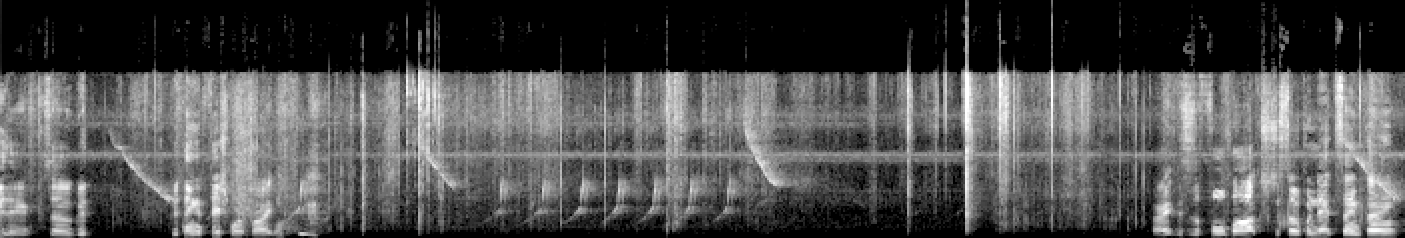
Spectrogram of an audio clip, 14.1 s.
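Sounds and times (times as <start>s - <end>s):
songbird chirping: 0.8s - 3.1s, 4.1s - 9.8s, 11.2s - 14.0s.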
